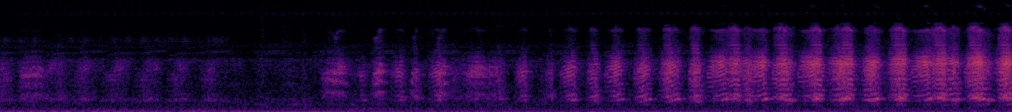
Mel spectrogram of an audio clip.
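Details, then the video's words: Tropical frogs calling during a tropical storm at Driver, Northern Territory, Australia, in December, recorded by a phone left on the ground; a chorus of harsh, pulsed croaks that starts faint and builds into loud calls about two per second over low background rumble. "Tropical Storm Frogs Singing"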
